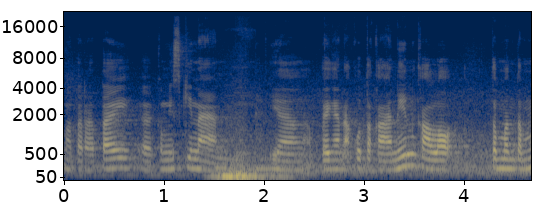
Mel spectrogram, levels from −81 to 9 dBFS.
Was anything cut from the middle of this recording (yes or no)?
yes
